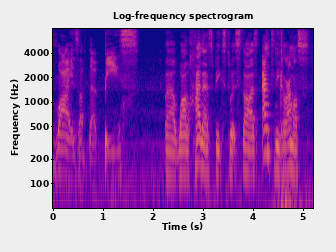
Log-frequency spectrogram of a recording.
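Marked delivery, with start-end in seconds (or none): 0.1-1.7 hushed dramatic title; whisper. Pretend. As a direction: breathe the title out slowly.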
